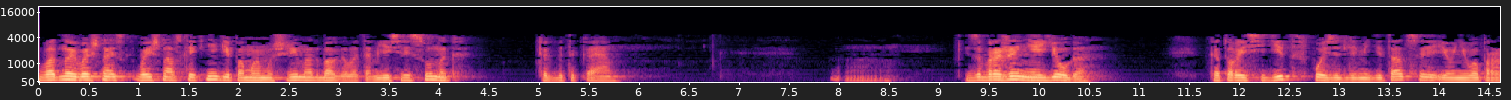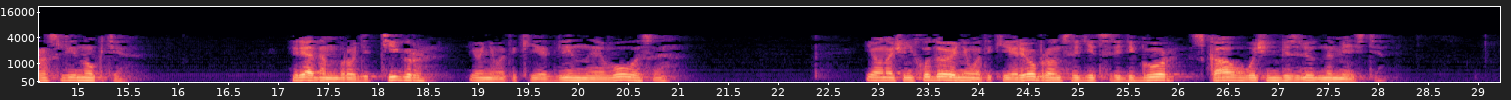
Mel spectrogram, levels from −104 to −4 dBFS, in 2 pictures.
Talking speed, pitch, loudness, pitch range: 105 wpm, 125 Hz, -23 LUFS, 115-140 Hz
